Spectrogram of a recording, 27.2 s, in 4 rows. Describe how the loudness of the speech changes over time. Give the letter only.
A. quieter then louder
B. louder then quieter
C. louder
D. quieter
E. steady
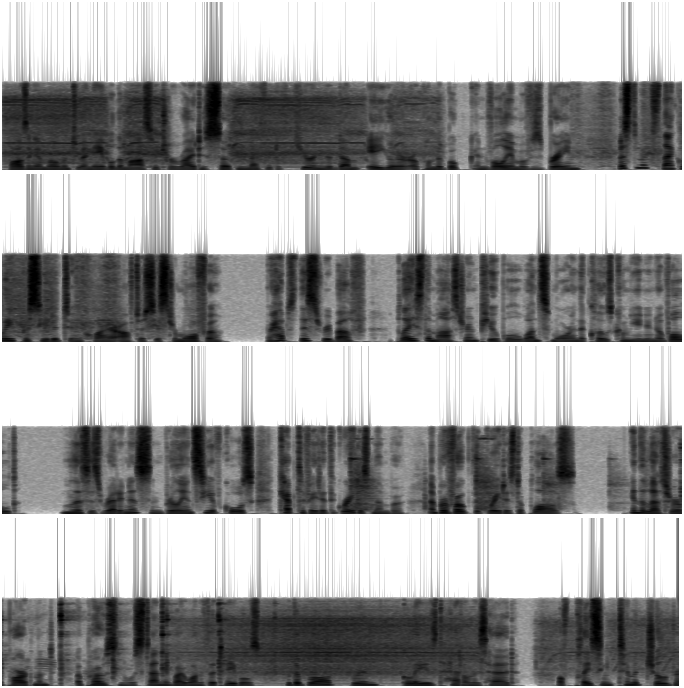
E.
